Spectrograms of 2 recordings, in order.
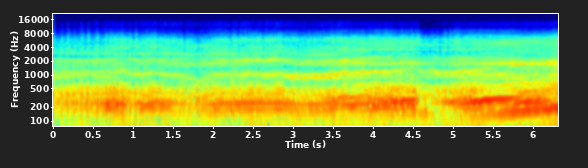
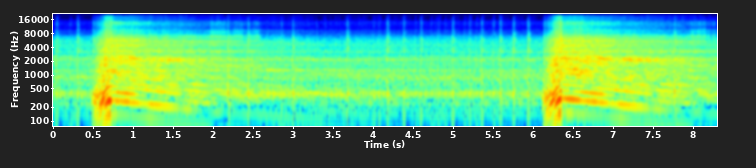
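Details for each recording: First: Two-stroke (CR125) after carburetor needle position change from too rich: pulls cleanly through midrange with crisp rising buzz, no spitting or stumbling; much smoother than before. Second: Two-stroke dirt bike (CR125) on a Lectron carburetor, air screw turned out about three and a half turns: throttle blips, then revs hang and fall slowly back to idle, throttle response "zingy"; lean air-screw setting.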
